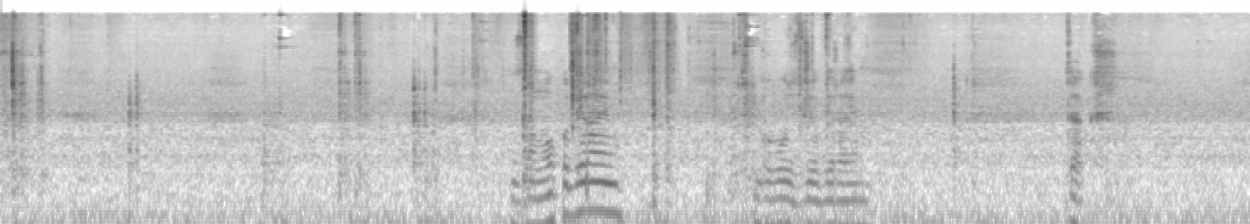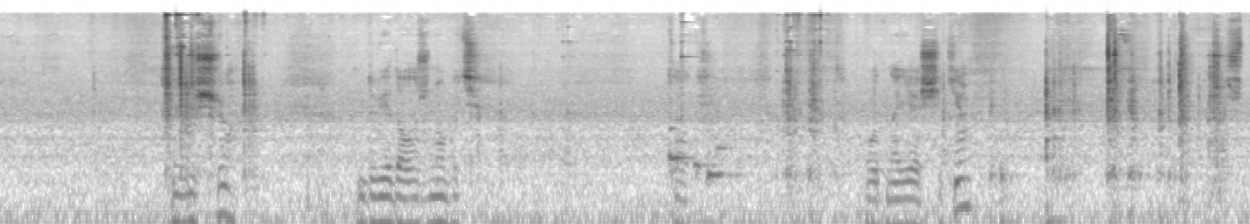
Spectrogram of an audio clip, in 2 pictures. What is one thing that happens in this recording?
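Small plastic pieces click and rattle on a table.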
